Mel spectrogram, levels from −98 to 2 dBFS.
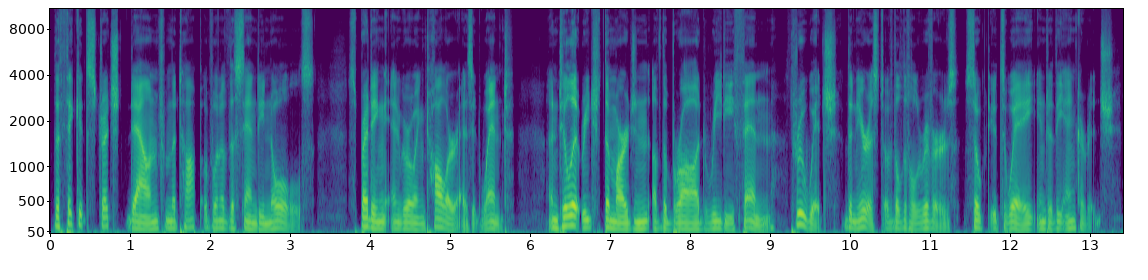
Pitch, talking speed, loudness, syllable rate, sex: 100 Hz, 195 wpm, -22 LUFS, 5.3 syllables/s, male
